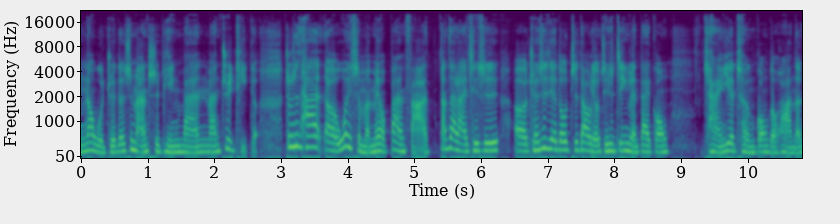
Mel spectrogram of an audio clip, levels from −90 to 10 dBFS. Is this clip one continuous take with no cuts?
no; 2 cuts; at 5.3 s, 7.7 s

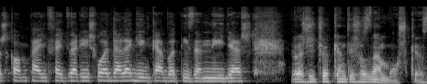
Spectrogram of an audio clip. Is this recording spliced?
yes; 1 cut; at 2.9 s

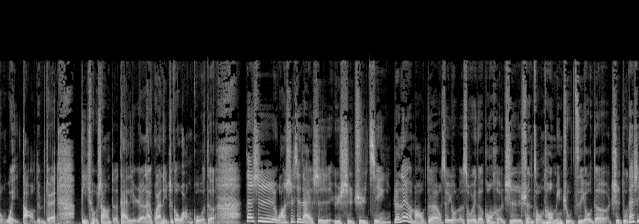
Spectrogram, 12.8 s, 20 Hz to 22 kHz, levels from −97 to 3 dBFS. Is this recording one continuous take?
no; 3 cuts; at 1.5 s, 7.8 s, 8.8 s

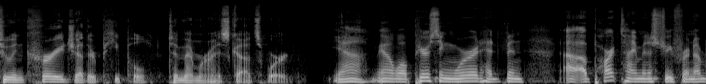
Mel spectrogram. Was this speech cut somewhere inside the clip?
no; 0 cuts

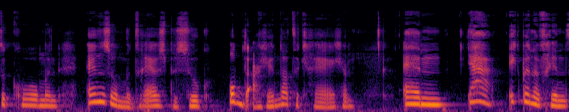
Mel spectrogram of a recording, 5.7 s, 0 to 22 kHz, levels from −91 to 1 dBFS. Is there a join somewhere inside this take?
yes; 1 cut; at 3.9 s

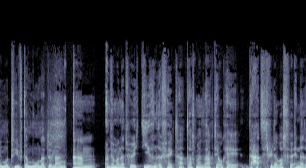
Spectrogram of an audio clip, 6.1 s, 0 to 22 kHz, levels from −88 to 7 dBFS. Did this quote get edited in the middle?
yes; 1 cut; at 1.3 s

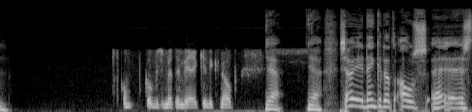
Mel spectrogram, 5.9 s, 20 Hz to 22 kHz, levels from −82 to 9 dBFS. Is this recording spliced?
yes; 2 cuts; at 1.5 s, 3.3 s

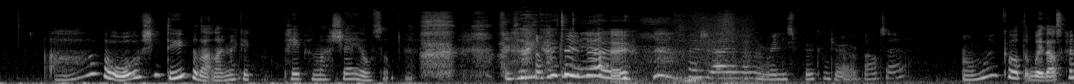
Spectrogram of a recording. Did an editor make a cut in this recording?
no; 0 cuts

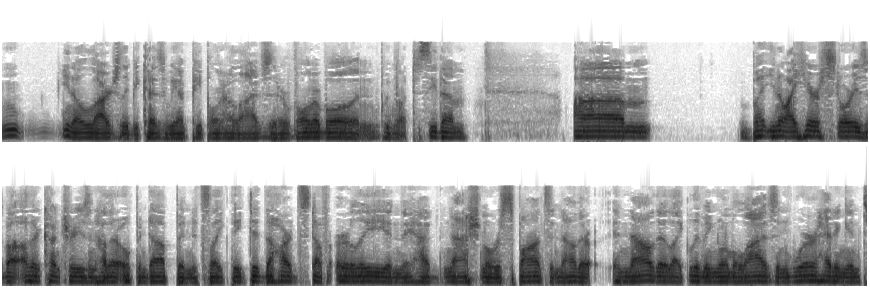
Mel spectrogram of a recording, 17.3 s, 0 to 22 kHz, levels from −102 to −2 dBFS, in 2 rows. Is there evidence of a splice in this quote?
no; 0 cuts

